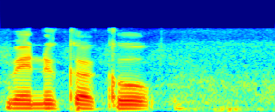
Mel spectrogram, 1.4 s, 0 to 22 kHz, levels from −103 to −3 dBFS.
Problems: constant background noise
